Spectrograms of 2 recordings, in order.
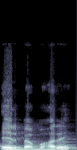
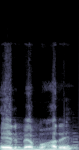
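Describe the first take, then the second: The two takes are said the same way.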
